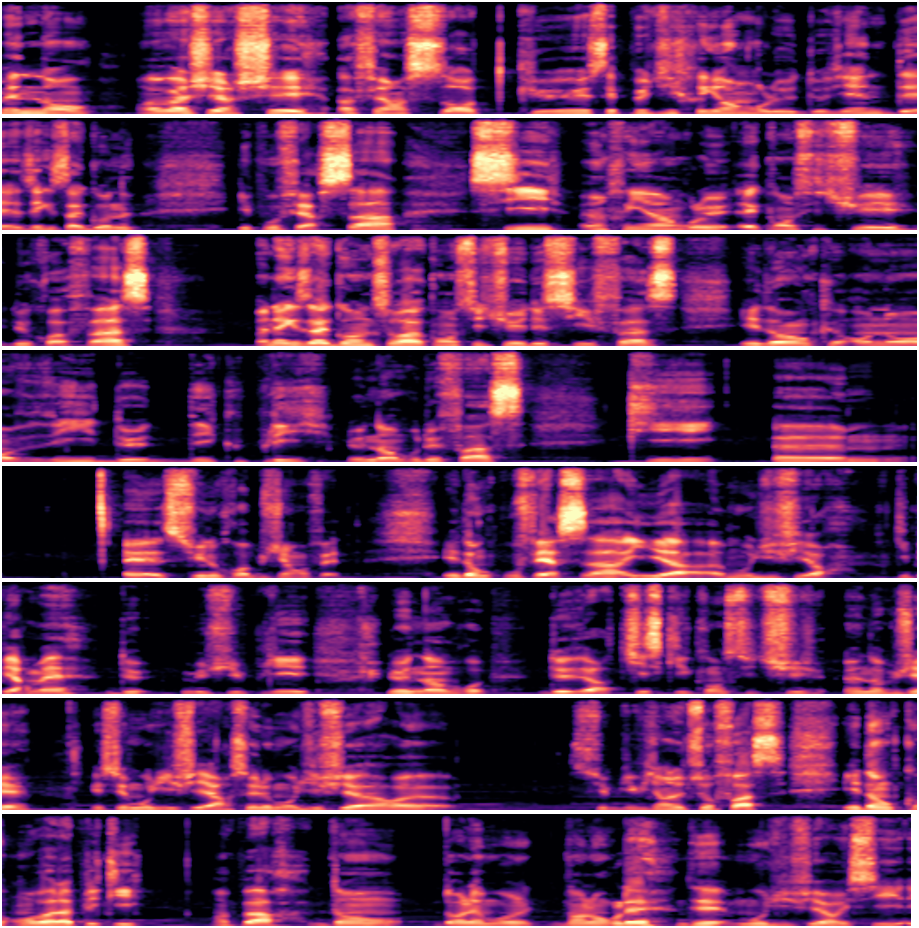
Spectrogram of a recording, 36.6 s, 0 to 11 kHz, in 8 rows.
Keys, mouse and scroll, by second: 0.0-0.8 scroll up 3, 0.8-3.0 ctrl+scroll down 2, 3.0-4.6 scroll up 1, 7.1-9.9 scroll up 1, 17.8-20.6 scroll up 2, 32.0 click.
